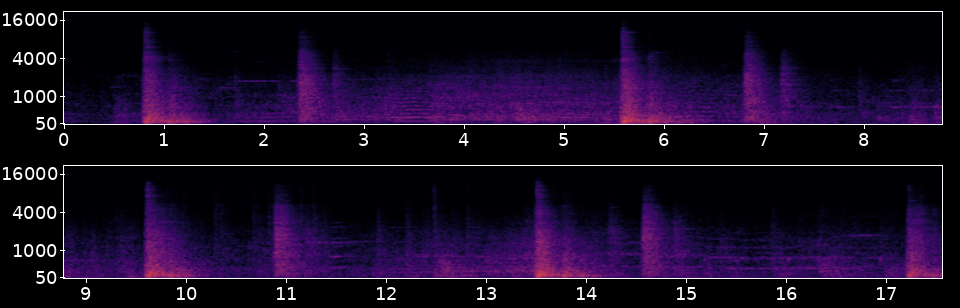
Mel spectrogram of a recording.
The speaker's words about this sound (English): So that first clip that we heard was from my trip to see the working windmills at Schans in the Netherlands.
